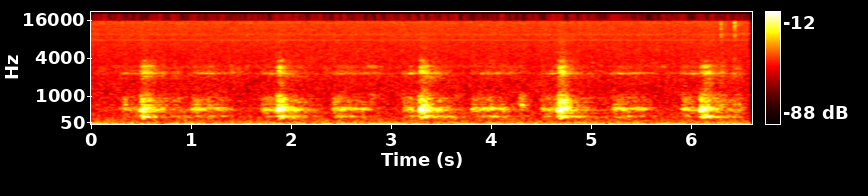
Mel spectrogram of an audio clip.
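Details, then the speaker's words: Consul CWL16 washing machine, fairly new, noisy during wash agitation: heavy thumps about every 1.5 seconds with hollow clatter between them, something knocking in the drive. "então pessoal viu esse barulho parece que a bateria de escola de samba né"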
